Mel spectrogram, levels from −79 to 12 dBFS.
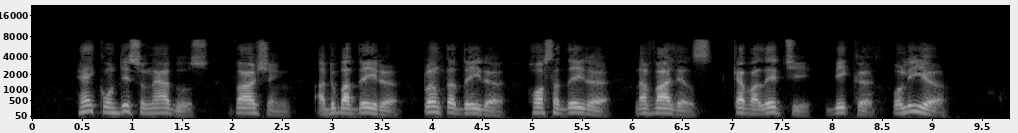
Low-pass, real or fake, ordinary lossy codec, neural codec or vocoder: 7.2 kHz; fake; MP3, 32 kbps; codec, 16 kHz, 0.7 kbps, FocalCodec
